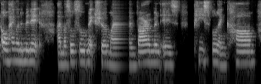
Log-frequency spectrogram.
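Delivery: normal talking voice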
